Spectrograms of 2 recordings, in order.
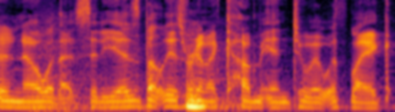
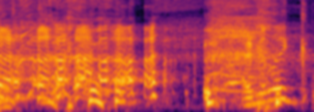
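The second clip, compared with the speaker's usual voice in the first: laughing; 14 semitones higher, 3 dB louder, much slower than usual. Real, not acted. Laughing while suggesting.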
